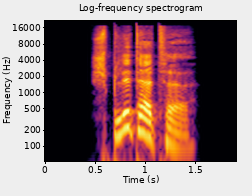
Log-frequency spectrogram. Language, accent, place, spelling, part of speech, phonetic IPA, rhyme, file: German, Germany, Berlin, splitterte, verb, [ˈʃplɪtɐtə], -ɪtɐtə, De-splitterte.ogg
- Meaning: inflection of splittern: 1. first/third-person singular preterite 2. first/third-person singular subjunctive II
